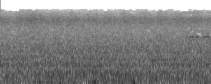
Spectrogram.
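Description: Steady background hiss with no distinct events. Just before the end a thin, high, steady beep tone begins: the Woodpecker DTE DPEX V apex locator's alert, sounding as the file clip touches the lip clip and the unit reads past the apex.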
